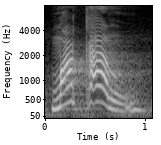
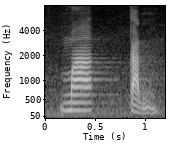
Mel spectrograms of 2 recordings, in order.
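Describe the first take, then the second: First: Said forcefully with exclamatory command intonation. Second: Said flatly with falling statement intonation. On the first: It orders someone to eat. "Lagi nyuruh makan" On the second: It is just giving information. "kita ganti dengan tanda titik"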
